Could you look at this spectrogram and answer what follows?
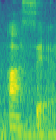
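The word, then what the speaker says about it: hacer: The F sound stayed in Italian and French far but in Spanish it softened into an H which is silent in the modern pronunciation. So while Spanish writes asser it sounds closer to asser.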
